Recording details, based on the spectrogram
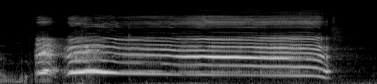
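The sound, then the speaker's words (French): In an animal-imitation guessing game, a person imitates a rooster's crow: a short rising note, then one long, loud, strained call held on a steady pitch before dropping off at the end. “C'était le coq.”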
